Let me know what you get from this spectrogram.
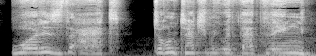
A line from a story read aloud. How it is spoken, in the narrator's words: Dick screams out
